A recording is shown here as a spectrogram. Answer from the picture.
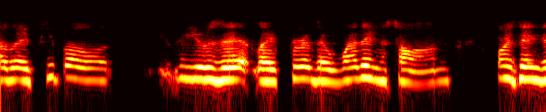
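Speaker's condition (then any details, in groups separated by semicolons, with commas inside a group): Cerebellar ataxia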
